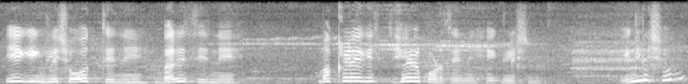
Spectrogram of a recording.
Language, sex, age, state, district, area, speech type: Kannada, female, 45-60, Karnataka, Koppal, rural, spontaneous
